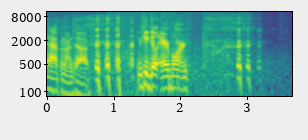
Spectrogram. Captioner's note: laughing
